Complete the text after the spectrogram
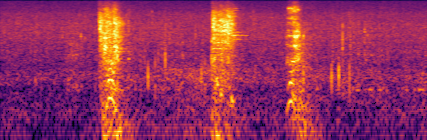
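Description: Heavy blows whoosh and thud in short bursts.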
